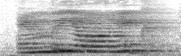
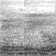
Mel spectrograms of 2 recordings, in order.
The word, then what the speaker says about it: embryo: gastrulation में important point क्या है, द फर्स्ट एम्ब्रियोनिक, ऐसे कुछ लोग होते हैं जो इसको एम्ब्रायो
